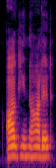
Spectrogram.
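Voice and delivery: ordinary delivery, nothing marked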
